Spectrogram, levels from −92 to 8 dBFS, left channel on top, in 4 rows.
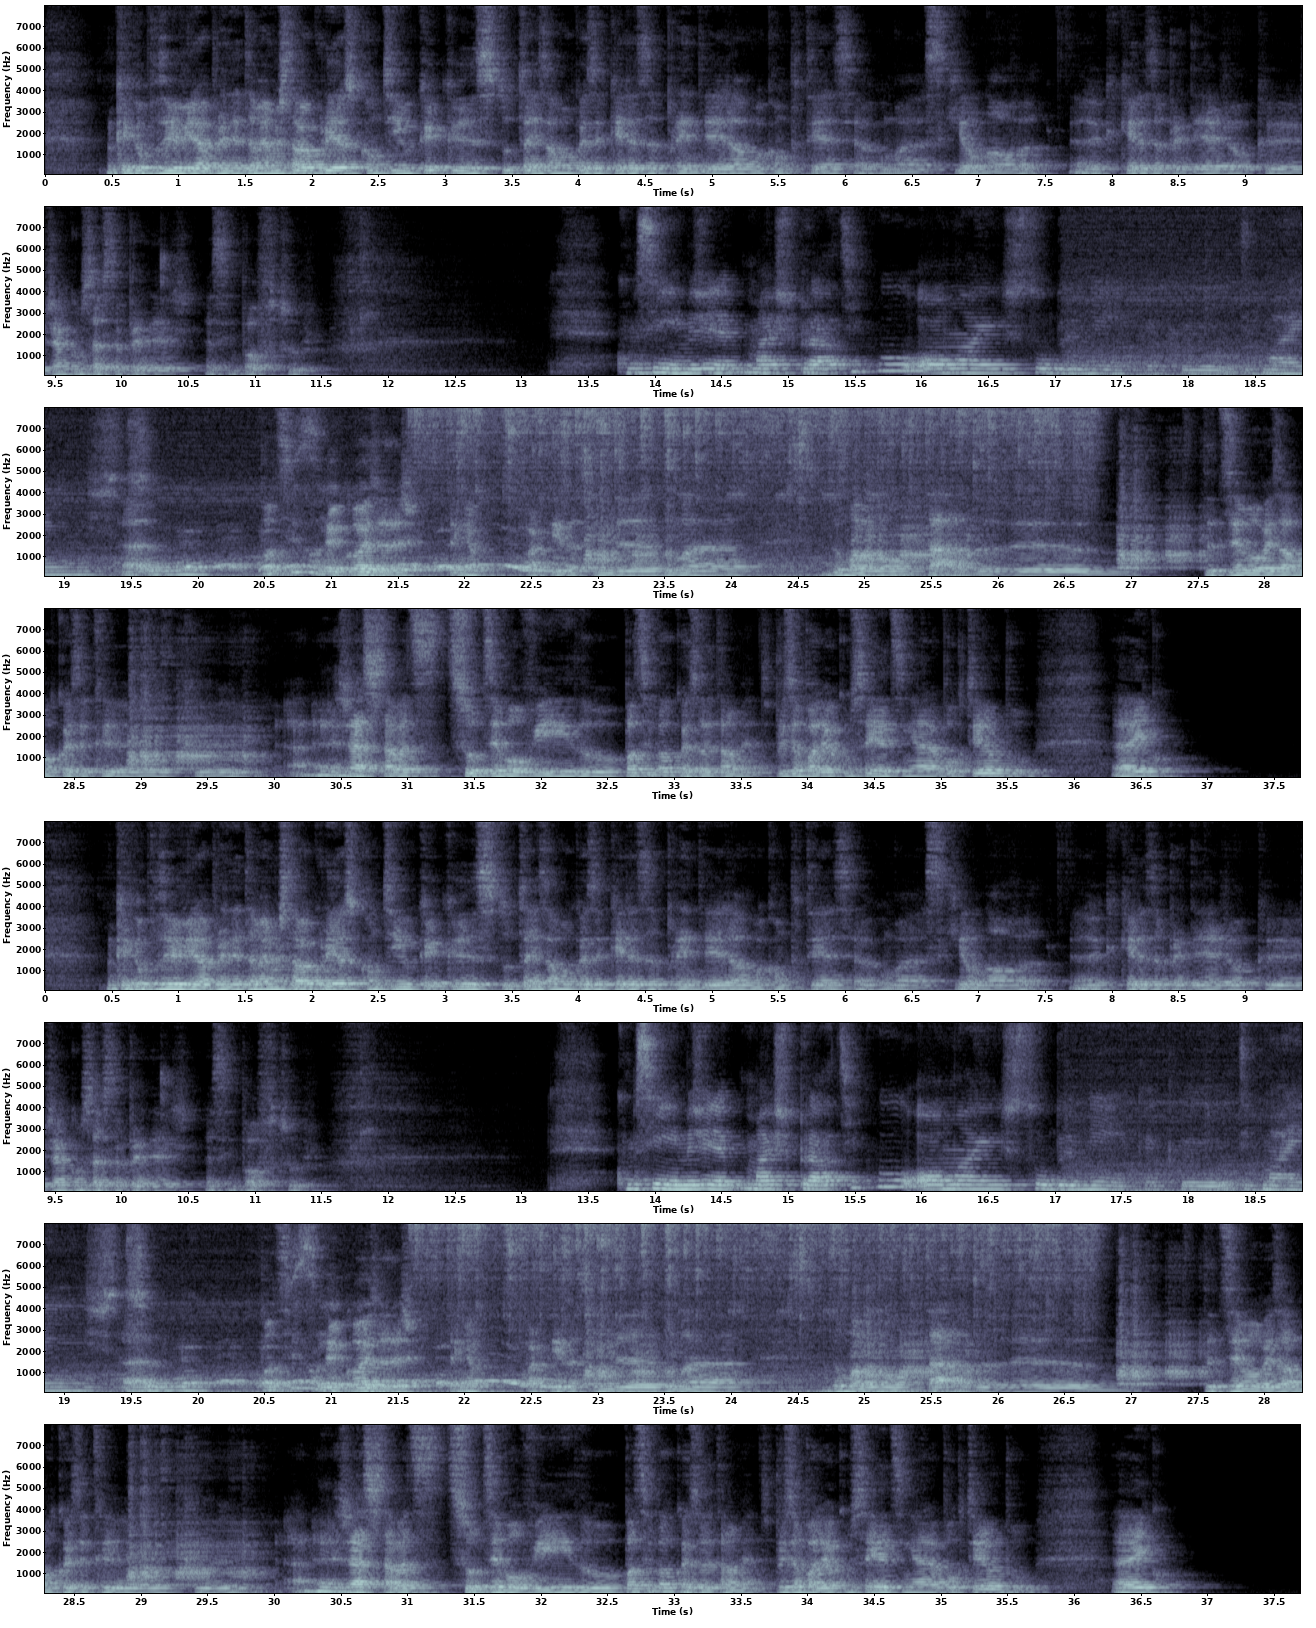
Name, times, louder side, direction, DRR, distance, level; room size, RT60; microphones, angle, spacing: voice 1, 0.0-11.4 11.7-12.0 19.4-19.7 20.5-21.6 21.9-22.1 22.5-27.1 27.6-36.7, equal, 10° left, -6 dB, 1.0 m, -24 dB
voice 2, 13.3-20.0 20.4-21.1 30.2-30.6, right 3 dB, 50° right, 1 dB, 0.4 m, -26 dB
Bird / Cricket, 17.0-25.7, left 1 dB, 55° left, 1.3 m, -31 dB
sound 1, 21.6-26.7, equal, 30° left, 1.2 m, -33 dB
sound 2, 22.9-24.1 24.6-26.0 26.4-27.9 28.6-29.9, equal, 25° right, 1.3 m, -32 dB
2.7 x 2.3 x 2.7 m, 0.66 s
head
